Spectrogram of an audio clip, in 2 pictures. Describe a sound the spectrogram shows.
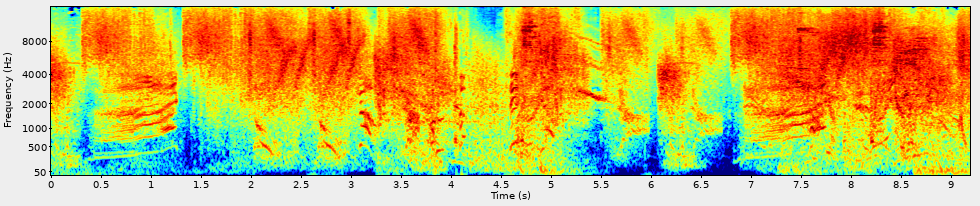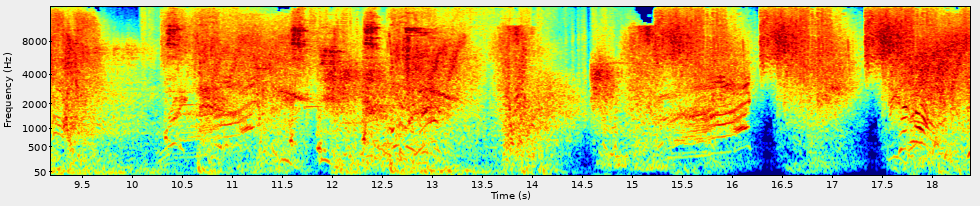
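Energy blasts whoosh and crackle again and again.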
